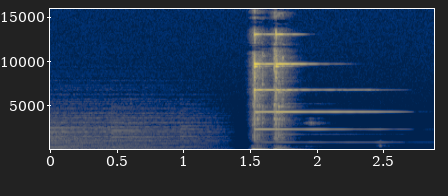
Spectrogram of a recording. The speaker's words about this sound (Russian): Из морга раздается телефонный звонок.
